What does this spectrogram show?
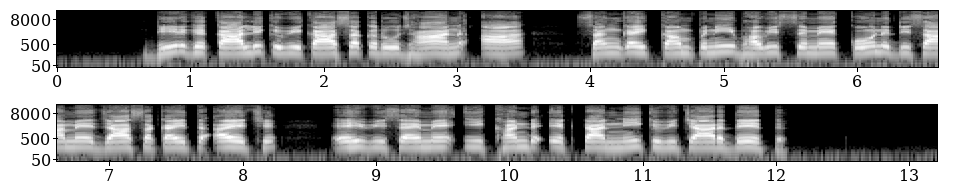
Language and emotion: Maithili, neutral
